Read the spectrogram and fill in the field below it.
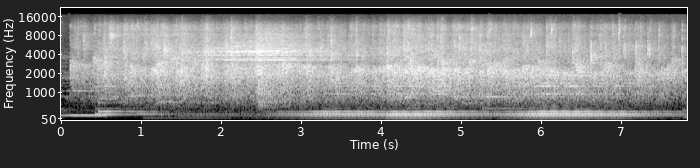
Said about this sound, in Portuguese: Aplauda o Senhor, igreja.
